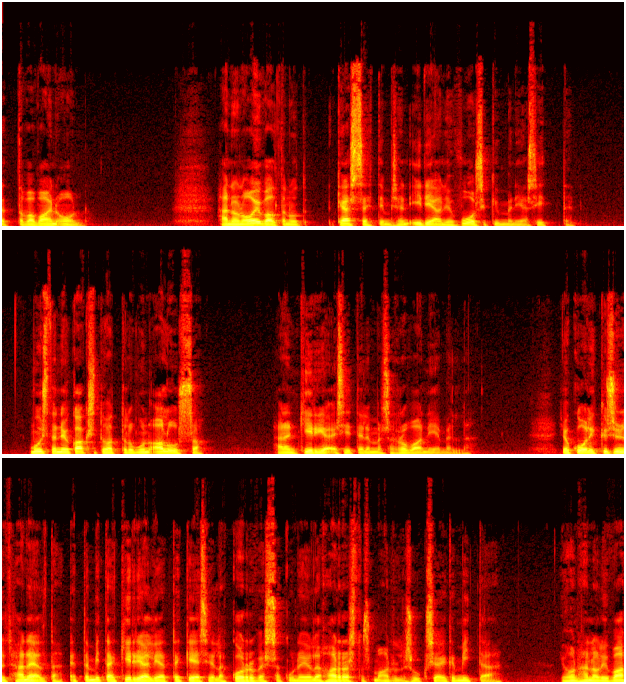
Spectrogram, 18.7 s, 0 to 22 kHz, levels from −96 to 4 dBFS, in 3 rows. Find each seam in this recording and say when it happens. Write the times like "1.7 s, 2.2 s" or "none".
none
